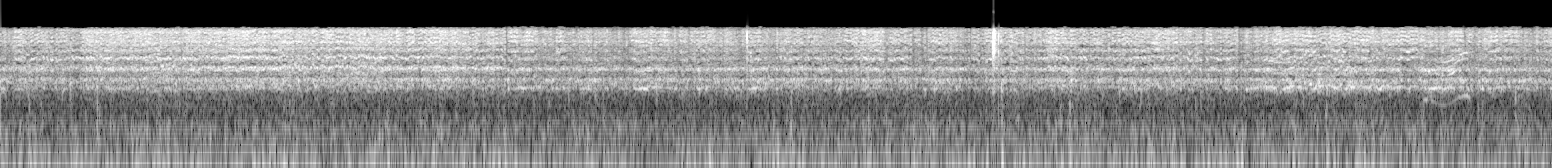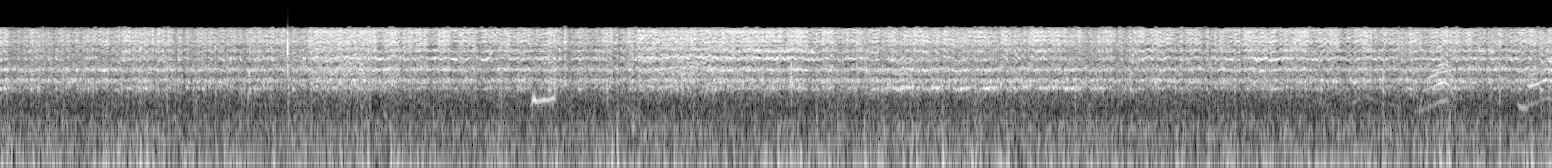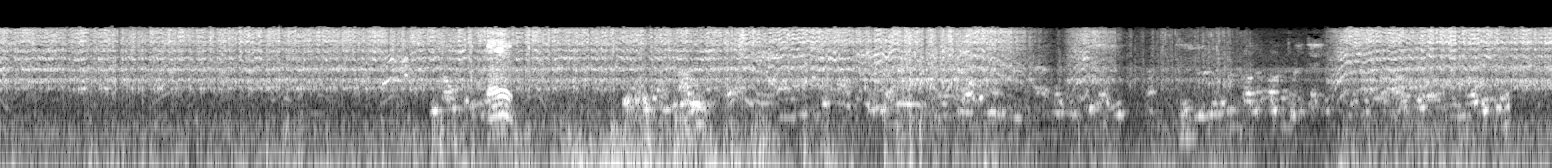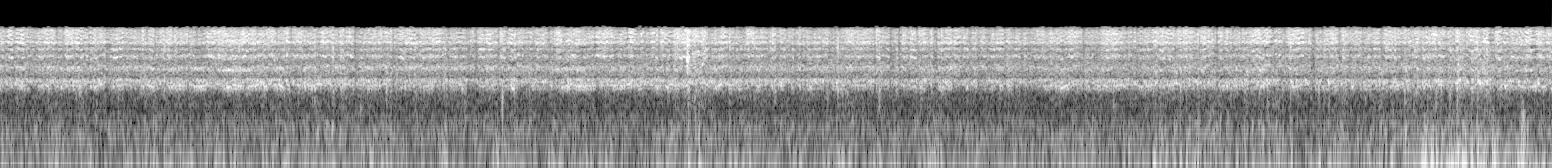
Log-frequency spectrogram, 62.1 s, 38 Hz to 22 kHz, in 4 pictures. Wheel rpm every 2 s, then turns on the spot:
210, 210, 210, 210, 210, 210, 210, 210, 210, 210, 210, 210, 210, 210, 210, 210, 210, 210, 210, 210, 150, 40, 120, 230, 230, 230, 230, 230, 230, 230, 240.
42-44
